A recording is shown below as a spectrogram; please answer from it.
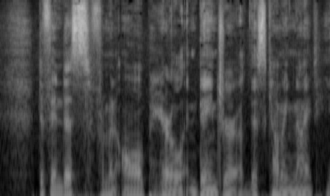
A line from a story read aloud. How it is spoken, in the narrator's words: exclaimed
